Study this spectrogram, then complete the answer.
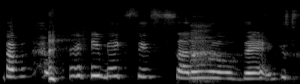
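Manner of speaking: words pushed out through giggles; laughing. Real, not acted. To her co-host about Dean's digs, laughing. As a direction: laugh through it, slowing at the end. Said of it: "It's so funny".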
